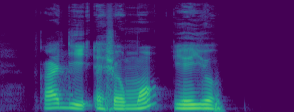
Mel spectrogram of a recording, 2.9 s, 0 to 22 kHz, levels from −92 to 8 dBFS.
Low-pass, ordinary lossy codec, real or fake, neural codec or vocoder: 19.8 kHz; none; real; none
